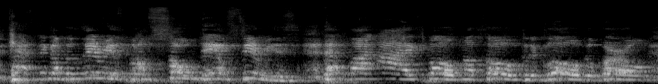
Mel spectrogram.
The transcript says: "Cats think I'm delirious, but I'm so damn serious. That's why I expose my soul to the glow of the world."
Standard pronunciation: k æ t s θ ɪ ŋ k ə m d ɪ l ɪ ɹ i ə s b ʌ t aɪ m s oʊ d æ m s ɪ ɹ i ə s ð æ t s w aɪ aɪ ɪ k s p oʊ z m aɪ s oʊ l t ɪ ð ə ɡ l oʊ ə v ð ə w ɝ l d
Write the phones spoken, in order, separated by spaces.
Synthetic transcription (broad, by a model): k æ s t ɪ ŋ ə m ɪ l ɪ ɹ i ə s b ʌ t aɪ m s oʊ d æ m s ɪ ɹ i ə s ð æ t s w aɪ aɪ ɪ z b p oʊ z m aɪ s oʊ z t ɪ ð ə ɡ l oʊ ə v ð ə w ɝ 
